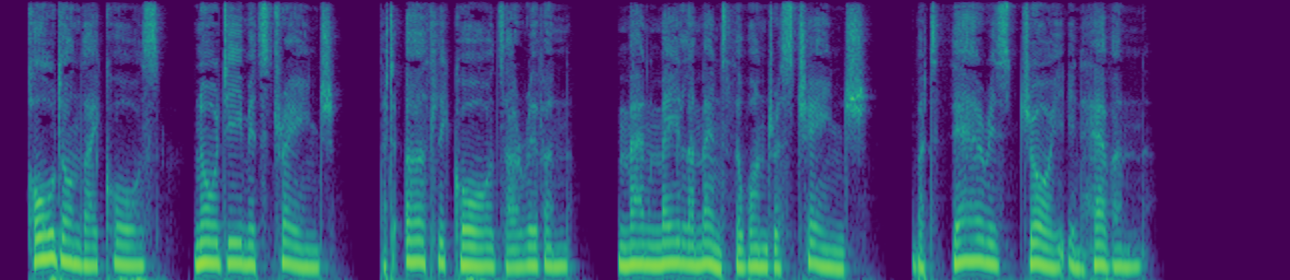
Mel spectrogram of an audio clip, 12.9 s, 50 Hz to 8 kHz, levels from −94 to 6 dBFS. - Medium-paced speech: No, slow, 115 wpm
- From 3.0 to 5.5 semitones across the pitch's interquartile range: No, narrow, 2.6 semitones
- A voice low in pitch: No, medium, 155 Hz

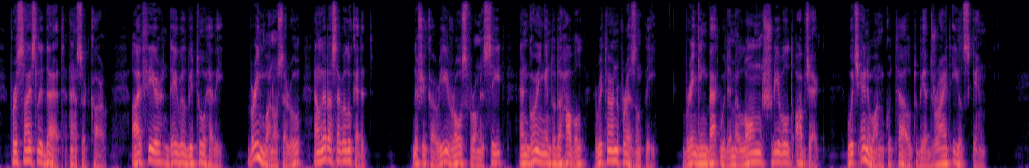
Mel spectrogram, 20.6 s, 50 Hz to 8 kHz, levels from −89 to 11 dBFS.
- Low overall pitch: Yes, low, 105 Hz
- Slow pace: No, average, 155 wpm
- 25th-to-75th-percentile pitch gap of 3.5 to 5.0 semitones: Yes, average, 4.4 semitones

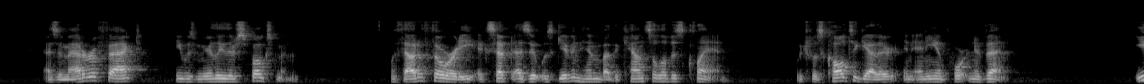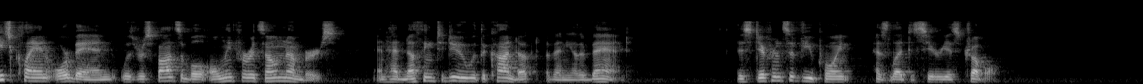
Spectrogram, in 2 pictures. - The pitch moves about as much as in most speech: Yes, average, 4.1 semitones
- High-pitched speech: No, low, 135 Hz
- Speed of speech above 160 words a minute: Yes, average, 170 wpm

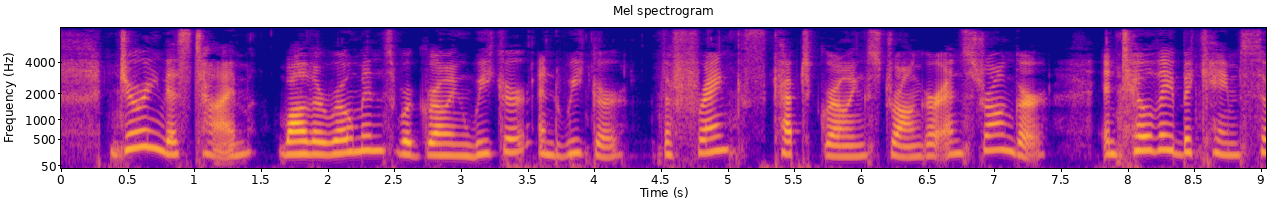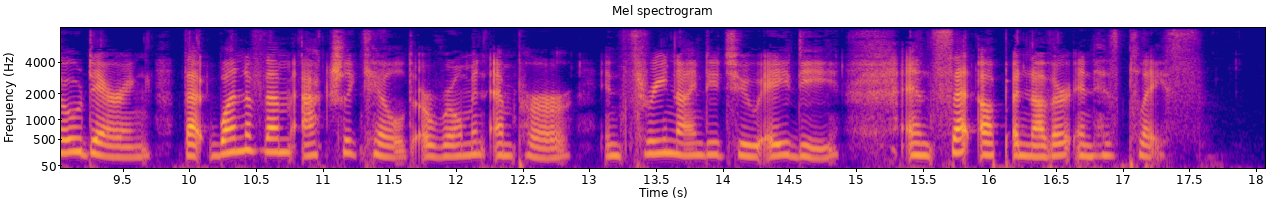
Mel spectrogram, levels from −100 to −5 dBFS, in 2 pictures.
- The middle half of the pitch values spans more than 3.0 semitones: Yes, average, 3.7 semitones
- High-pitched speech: Yes, high, 220 Hz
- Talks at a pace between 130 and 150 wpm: Yes, average, 140 wpm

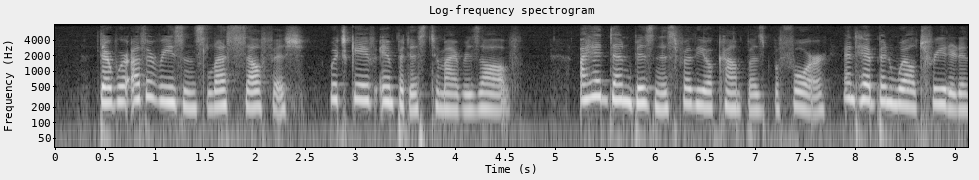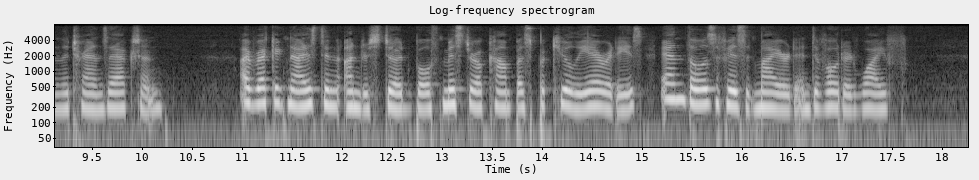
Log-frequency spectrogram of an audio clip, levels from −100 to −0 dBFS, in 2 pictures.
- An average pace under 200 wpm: Yes, average, 140 wpm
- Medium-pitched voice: No, high, 200 Hz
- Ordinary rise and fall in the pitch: Yes, average, 3.8 semitones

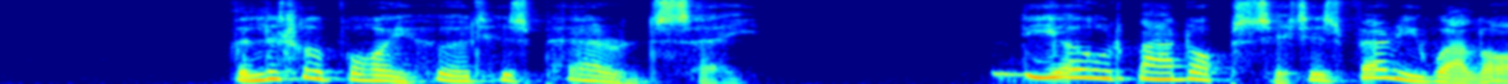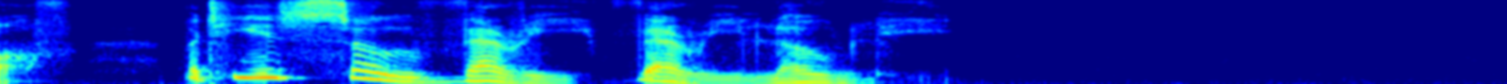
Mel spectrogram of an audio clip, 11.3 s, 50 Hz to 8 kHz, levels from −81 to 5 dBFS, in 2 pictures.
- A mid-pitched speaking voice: Yes, medium, 175 Hz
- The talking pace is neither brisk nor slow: No, slow, 115 wpm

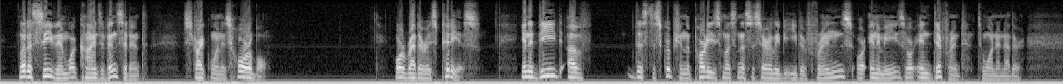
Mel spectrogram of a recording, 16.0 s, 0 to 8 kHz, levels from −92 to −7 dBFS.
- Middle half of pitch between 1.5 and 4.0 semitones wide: Yes, average, 3.7 semitones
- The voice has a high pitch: No, medium, 140 Hz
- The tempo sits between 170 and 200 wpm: No, slow, 135 wpm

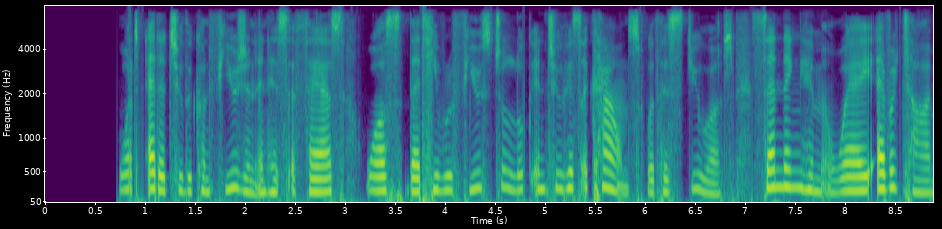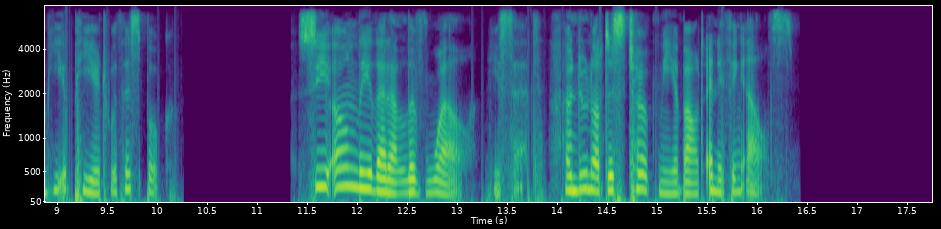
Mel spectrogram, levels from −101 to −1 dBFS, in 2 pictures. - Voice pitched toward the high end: Yes, high, 215 Hz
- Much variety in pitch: No, average, 3.6 semitones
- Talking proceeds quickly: No, average, 155 wpm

